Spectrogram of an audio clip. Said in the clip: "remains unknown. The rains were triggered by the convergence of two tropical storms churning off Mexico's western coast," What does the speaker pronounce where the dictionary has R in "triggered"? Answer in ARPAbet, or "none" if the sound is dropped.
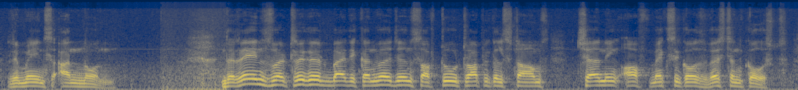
R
